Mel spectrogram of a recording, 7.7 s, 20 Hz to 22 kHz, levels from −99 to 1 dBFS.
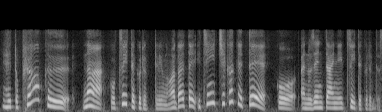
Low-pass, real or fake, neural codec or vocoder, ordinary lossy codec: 7.2 kHz; fake; codec, 16 kHz in and 24 kHz out, 0.9 kbps, LongCat-Audio-Codec, fine tuned four codebook decoder; none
